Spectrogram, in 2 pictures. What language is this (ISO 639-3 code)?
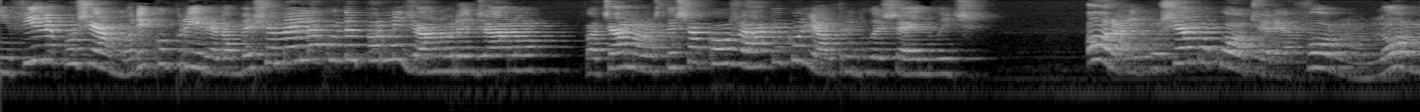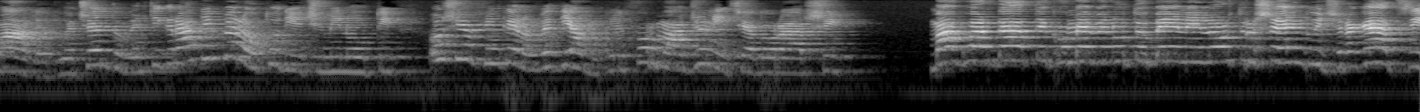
ita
